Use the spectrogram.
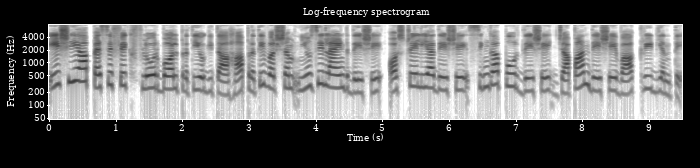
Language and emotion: Sanskrit, neutral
